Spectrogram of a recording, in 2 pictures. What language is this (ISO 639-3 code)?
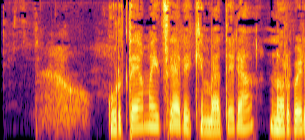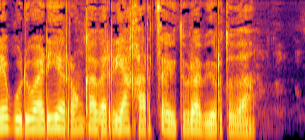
eus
